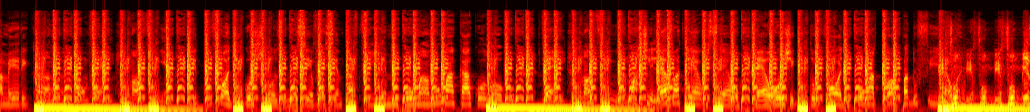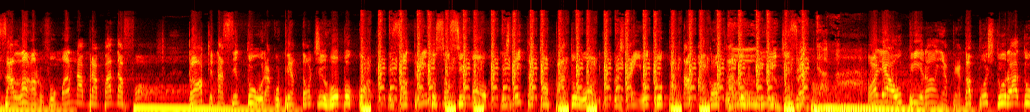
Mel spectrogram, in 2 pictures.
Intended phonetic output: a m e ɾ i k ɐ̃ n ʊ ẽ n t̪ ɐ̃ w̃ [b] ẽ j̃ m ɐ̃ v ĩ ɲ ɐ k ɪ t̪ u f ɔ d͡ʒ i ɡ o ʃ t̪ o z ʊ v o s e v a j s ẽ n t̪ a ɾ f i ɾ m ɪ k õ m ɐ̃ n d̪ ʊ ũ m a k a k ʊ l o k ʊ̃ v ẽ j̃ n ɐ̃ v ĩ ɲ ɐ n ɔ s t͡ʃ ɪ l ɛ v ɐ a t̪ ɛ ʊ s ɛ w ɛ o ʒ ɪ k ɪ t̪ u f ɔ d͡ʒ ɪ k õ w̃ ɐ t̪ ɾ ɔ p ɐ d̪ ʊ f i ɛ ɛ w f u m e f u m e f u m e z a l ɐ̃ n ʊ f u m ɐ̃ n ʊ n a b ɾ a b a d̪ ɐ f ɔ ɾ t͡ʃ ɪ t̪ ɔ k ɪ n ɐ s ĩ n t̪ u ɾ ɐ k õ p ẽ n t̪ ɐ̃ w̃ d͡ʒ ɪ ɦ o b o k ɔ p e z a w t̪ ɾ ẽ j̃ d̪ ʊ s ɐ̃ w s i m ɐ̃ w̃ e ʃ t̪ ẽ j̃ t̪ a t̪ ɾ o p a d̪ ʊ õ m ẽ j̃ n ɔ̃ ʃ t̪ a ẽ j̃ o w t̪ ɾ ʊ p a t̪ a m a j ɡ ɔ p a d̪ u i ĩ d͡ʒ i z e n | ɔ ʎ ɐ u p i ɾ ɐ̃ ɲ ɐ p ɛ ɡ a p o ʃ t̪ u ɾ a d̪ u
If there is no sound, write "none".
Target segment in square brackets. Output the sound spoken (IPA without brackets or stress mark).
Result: v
